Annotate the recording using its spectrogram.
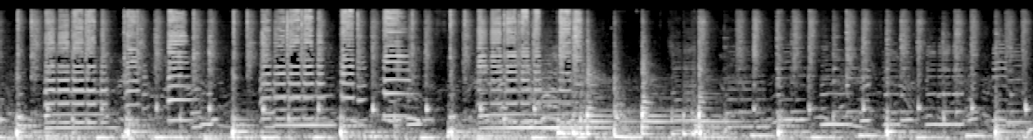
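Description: Live salsa band playing: horn chords over drums and percussion with a steady dance beat.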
